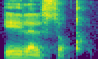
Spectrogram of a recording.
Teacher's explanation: I'm joining the alif maqsura to the lam, because we're in Arabic, when it's possible to join an alif to a lam, we always do. I don't need to pronounce this alif maqsura and then the other alif, so I just join them together.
